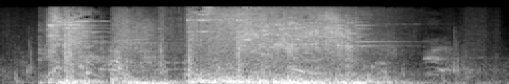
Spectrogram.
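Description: Loud fiery magic blasts roar and whoosh in a fight.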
